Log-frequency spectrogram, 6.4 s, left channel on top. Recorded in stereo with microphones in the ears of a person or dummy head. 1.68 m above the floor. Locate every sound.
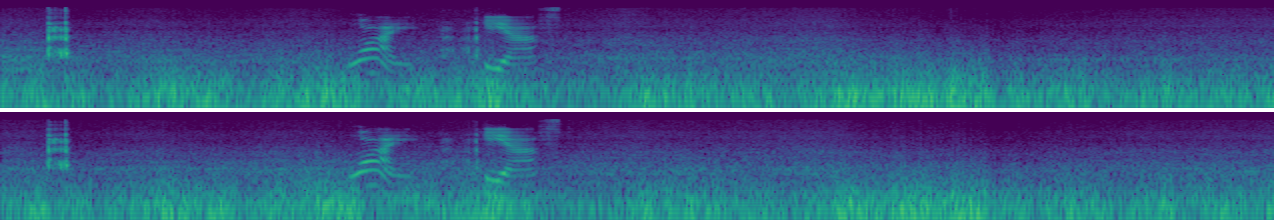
0.2 s a camera shutter: 20° left (ahead or behind)
1.7 s a woman speaking: centre (ahead or behind)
